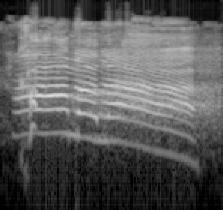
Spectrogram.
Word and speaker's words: Kamala: Then you say la like la la la la la. Put it together and it's 1, 2, 3, Kamala.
